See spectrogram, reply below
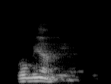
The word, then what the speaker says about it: rumiante: pero por dentro él no es ruminante, se dice así en español, ¿no? Rumiante.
